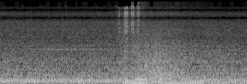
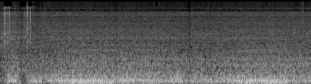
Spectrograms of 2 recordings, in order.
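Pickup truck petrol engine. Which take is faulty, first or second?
second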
